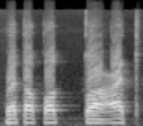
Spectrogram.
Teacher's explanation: قاف اور طا دونوں مستعلیہ ہیں، پر پڑے جائیں گے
